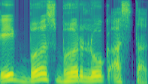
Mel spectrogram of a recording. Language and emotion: Goan Konkani, neutral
